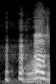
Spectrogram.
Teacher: You have to say his name as like one syllable.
